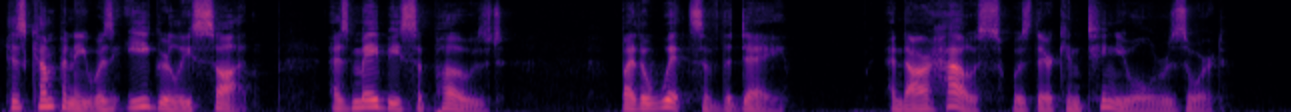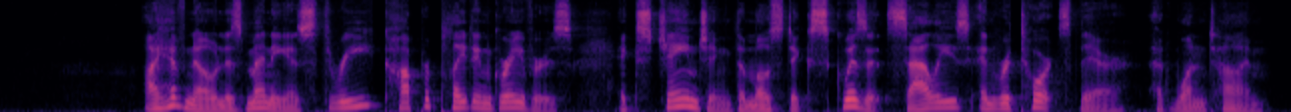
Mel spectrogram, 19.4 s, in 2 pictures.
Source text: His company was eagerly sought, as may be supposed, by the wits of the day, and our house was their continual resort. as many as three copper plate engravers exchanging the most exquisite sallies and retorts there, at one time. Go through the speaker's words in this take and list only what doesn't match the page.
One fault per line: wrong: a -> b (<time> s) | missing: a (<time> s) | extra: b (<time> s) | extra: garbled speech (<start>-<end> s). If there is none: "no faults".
extra: I have known (10.8 s)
